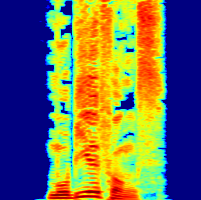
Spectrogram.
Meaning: genitive singular of Mobilfunk
- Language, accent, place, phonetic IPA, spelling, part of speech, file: German, Germany, Berlin, [moˈbiːlˌfʊŋks], Mobilfunks, noun, De-Mobilfunks.ogg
